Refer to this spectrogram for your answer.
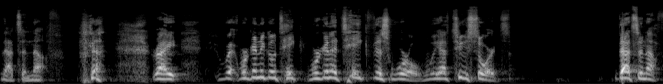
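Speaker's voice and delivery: loud, drawn-out, pointedly sarcastic, acted delivery. Retelling a reply to the disciples, retelling a sarcastic reply. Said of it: "Jesus pretty sarcastically goes".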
